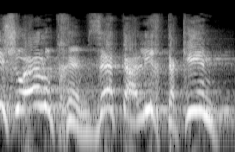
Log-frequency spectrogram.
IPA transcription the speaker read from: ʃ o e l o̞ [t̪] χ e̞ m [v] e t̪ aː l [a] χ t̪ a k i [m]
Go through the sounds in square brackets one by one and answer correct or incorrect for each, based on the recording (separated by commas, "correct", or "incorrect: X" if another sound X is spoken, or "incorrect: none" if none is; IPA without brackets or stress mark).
correct, incorrect: z, incorrect: i, incorrect: n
